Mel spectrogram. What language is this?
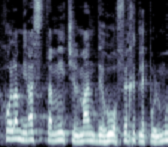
Hebrew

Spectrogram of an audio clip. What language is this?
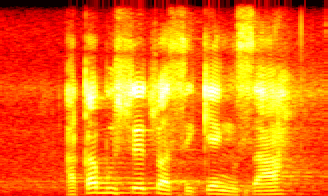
Tswana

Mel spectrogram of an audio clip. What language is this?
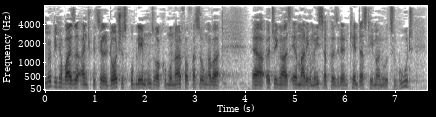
German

